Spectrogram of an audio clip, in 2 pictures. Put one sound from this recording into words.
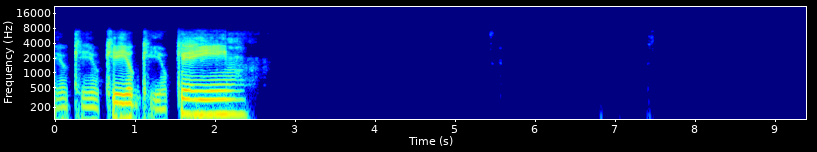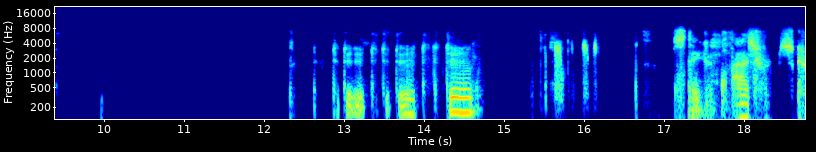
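A man speaks clearly into a headset microphone over an online call, with a long pause.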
